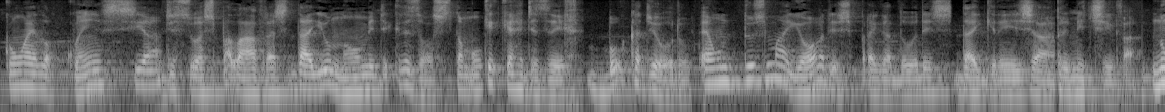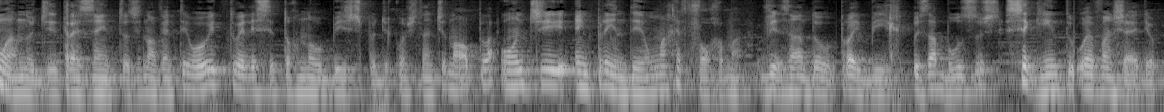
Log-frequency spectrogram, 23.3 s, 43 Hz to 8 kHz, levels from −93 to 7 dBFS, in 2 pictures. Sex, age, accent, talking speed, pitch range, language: male, 60-79, Brazilian, 120 wpm, 100-135 Hz, Portuguese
